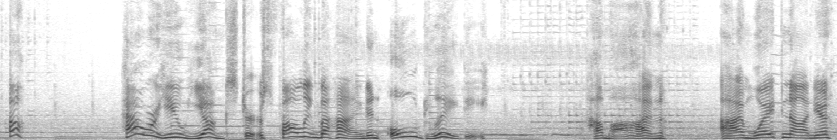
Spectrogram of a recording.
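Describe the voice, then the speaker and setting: An actress voicing a kindly, frail elderly mother in a video game, with a gentle, hesitant, unhurried manner. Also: a little high, very animated. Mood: playful chiding. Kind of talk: scripted video game voice acting. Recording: music playing behind the voice. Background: game music.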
